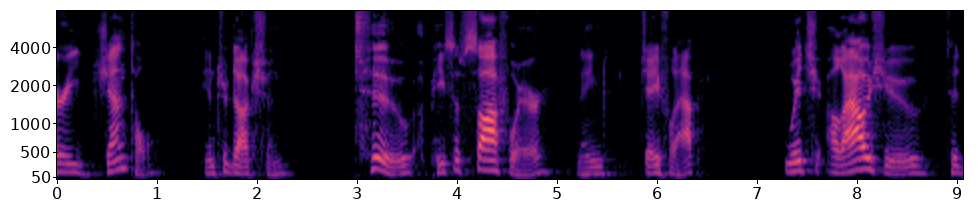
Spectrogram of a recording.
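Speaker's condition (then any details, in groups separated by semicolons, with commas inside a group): No condition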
